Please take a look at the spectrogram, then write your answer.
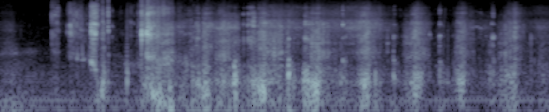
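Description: Crisp crunching on Korean deep fried seaweed snacks from a bag, a rapid series of brittle, crackly bites and chews repeating irregularly throughout, fairly quiet with no talking.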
